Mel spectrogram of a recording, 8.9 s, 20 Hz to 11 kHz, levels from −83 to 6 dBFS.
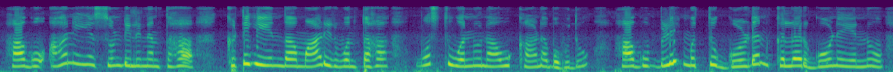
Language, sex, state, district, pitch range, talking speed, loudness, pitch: Kannada, female, Karnataka, Koppal, 290-340 Hz, 100 wpm, -12 LUFS, 310 Hz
